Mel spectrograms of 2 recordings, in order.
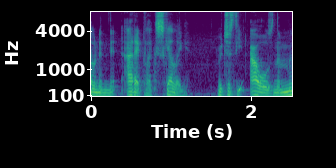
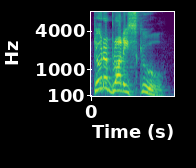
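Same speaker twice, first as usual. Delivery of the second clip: furious yell, much higher and louder; 17 dB louder than usual. A narrator's reading. Father yelling at his son in the kitchen. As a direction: snap it at him. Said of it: "he yelled".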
